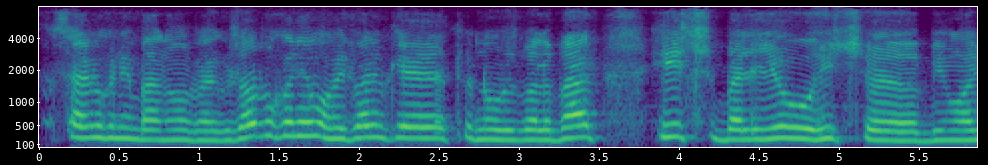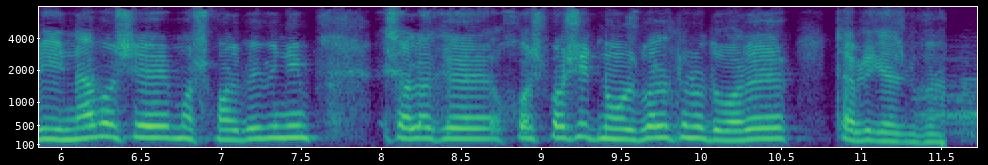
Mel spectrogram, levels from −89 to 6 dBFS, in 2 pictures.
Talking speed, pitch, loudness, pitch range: 165 wpm, 230 Hz, -21 LUFS, 210-250 Hz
